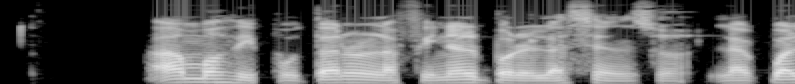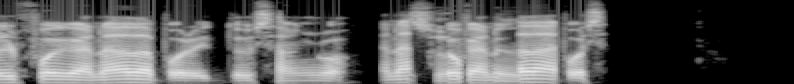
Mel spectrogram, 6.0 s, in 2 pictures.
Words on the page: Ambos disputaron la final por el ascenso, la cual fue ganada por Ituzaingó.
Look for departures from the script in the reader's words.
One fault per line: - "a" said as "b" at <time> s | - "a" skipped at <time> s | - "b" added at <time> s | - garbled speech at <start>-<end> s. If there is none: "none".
- garbled speech at 4.4-5.3 s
